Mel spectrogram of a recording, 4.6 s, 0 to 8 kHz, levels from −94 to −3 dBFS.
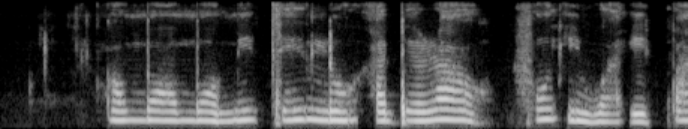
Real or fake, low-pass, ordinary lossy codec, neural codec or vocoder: fake; 7.2 kHz; none; vocoder, 22.05 kHz, 80 mel bands, HiFi-GAN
